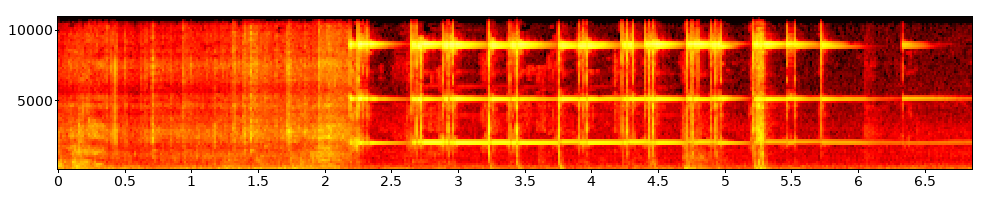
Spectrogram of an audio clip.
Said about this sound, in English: give me a little bell.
